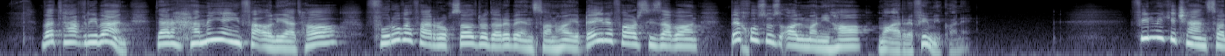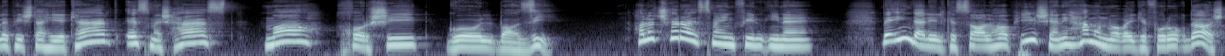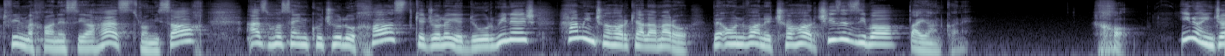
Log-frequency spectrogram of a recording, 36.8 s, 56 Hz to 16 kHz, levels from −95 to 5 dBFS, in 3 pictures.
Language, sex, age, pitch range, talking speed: Persian, male, 30-49, 135-220 Hz, 130 wpm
